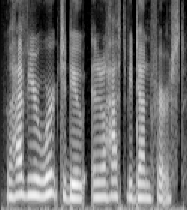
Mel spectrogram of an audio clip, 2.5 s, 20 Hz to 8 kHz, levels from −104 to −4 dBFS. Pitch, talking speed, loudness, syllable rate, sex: 210 Hz, 310 wpm, -17 LUFS, 5.9 syllables/s, female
